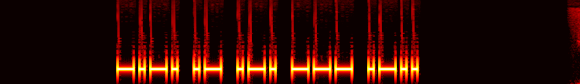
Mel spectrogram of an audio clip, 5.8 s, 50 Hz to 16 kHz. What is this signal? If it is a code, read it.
Morse code, heard as a keyed tone, about 22 wpm, 700 Hz. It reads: CAROL
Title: USA Common Names - 22wpm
